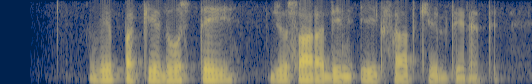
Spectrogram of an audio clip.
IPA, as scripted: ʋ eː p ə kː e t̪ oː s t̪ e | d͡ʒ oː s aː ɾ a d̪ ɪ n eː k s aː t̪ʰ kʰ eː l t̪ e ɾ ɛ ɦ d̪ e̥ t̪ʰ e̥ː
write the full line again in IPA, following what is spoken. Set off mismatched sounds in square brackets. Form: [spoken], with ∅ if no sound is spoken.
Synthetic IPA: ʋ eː p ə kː e [d̪] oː s t̪ e | d͡ʒ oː s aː ɾ a d̪ ɪ n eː k s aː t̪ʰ kʰ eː l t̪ e ɾ ɛ ɦ [t̪] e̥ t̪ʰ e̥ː

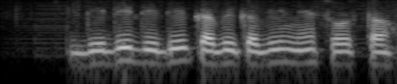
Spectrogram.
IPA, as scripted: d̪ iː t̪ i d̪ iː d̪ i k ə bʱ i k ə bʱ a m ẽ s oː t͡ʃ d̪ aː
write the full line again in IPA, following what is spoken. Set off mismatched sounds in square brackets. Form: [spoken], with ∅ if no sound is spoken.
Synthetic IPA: d̪ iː [d̪] i d̪ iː d̪ i k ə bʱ i k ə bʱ [i] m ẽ s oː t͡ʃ [t̪] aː

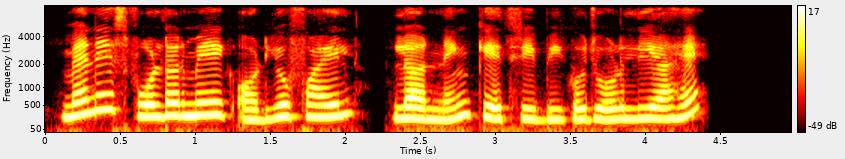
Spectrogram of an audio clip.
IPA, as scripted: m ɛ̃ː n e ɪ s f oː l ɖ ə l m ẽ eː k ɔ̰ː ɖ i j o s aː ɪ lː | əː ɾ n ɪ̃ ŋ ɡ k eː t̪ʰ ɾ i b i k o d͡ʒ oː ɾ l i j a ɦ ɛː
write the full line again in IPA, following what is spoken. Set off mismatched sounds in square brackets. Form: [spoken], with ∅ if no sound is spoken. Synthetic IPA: m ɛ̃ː n e ɪ s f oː l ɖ ə [ɾ] m ẽ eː k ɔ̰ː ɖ i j o [f] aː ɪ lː | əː ɾ n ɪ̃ ŋ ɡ k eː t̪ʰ ɾ i b i k o d͡ʒ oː [ɽ] l i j a ɦ ɛː

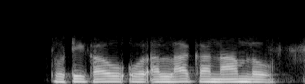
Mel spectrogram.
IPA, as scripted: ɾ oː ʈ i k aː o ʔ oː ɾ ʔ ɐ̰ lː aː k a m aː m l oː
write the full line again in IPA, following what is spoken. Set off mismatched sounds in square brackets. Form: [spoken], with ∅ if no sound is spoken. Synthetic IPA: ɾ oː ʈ i k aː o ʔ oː ɾ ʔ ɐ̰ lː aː k a [n] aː m l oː

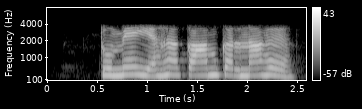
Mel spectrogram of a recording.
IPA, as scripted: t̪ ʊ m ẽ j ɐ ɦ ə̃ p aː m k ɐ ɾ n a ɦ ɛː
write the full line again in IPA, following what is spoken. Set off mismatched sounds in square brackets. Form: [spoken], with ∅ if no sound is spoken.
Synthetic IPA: t̪ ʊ m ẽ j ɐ ɦ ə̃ [k] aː m k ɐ ɾ n a ɦ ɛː

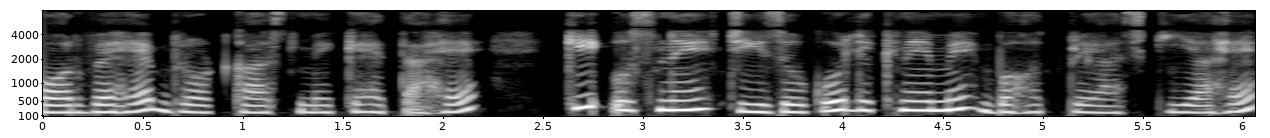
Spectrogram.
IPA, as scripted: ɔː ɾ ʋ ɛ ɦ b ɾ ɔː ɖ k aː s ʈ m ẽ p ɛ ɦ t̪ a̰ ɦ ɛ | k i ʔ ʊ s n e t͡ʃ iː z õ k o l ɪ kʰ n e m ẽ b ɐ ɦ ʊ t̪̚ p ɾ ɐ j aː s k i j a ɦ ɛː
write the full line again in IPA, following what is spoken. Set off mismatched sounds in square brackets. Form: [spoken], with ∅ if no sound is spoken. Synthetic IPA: ɔː ɾ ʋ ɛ ɦ b ɾ ɔː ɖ k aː s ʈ m ẽ [k] ɛ ɦ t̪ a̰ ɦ ɛ | k i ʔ ʊ s n e t͡ʃ iː z õ k o l ɪ kʰ n e m ẽ b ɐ ɦ ʊ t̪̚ p ɾ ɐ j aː s k i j a ɦ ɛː

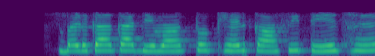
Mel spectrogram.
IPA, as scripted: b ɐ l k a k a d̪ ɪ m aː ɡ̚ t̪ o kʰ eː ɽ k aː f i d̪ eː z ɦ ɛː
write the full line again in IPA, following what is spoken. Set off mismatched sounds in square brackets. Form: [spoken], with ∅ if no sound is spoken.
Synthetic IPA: b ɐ [ɽ] k a k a d̪ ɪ m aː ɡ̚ t̪ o kʰ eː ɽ k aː f i [t̪] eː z ɦ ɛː

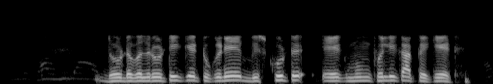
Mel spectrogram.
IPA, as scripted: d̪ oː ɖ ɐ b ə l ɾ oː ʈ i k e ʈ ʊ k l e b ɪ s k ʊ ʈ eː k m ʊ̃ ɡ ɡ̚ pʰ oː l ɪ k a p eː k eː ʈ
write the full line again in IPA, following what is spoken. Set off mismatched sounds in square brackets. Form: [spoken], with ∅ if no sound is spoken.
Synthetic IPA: d̪ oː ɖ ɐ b ə l ɾ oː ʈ i k e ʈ ʊ k [ɽ] e b ɪ s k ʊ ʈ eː k m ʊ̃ [ŋ] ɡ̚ pʰ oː l [i] k a p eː k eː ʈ

